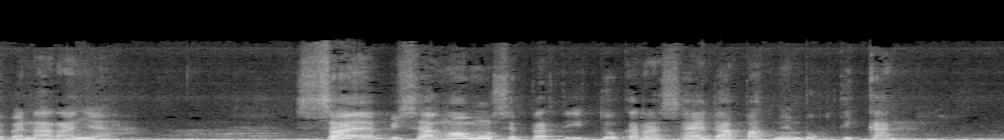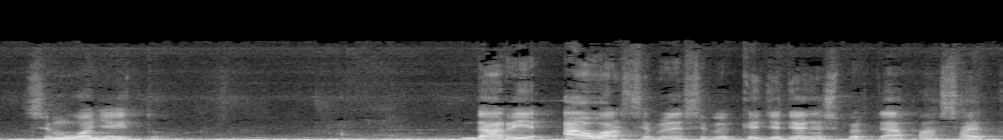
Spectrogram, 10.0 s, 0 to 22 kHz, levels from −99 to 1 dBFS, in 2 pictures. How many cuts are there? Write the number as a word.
zero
